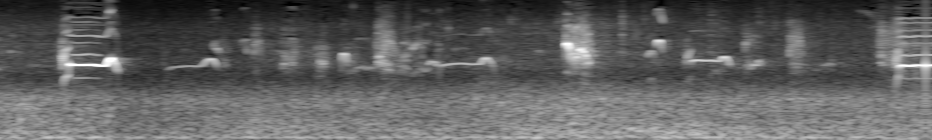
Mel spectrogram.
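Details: Ringed plovers feeding on the sandflats at Ferrybridge, Portland, alongside a few dunlin; brief piping whistles and soft upslurred notes in loose series, several birds calling over one another against constant low rushing noise.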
